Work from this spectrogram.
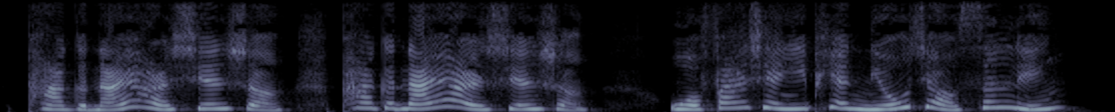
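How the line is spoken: Running back, shouting loudly. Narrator (Chinese): 罗伯特突然飞跑回来，他大声叫道

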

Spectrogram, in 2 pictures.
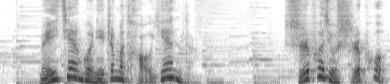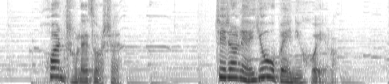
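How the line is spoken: Sheepish muttering. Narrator (Chinese): 许二讪笑，嘀咕道

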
